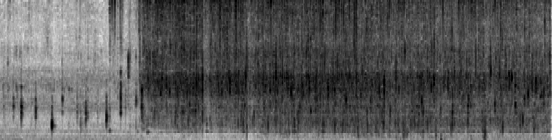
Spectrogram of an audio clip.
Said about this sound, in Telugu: ఉల్లిపాయలు వేసుకొని కొద్దిగా బాగా కలియబెట్టుకుందాము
